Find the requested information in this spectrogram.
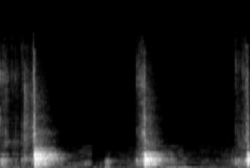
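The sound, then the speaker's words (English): Three sharp, crisp chopping strikes land about a second apart, with a fainter knock between the first two. Each hit stands alone with a short decay, and no voices are heard. “This is the sounds of a chop, everybody.”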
